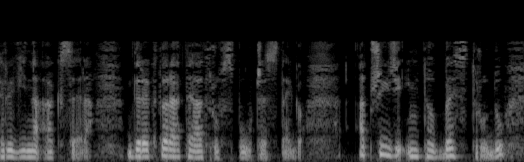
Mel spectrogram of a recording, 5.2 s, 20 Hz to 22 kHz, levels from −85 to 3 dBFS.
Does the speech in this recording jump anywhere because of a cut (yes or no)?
no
